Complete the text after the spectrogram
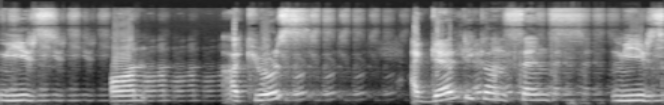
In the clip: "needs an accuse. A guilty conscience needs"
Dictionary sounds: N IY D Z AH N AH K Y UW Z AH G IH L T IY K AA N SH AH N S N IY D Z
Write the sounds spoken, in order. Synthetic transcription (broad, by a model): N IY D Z AH N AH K Y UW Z AH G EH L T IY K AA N S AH N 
